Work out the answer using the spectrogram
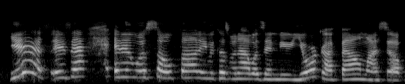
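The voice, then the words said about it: Southern American accent. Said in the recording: “your Southern accent”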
